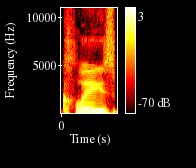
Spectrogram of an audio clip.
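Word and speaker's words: Claes: role so creepier um there's a guy named claye bang who was in a show called bad sisters clus Claus bang well they say his name is claye that's how you pronounce it oh okay c l a es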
